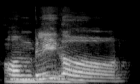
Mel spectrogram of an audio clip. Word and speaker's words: ombligo: Ombligo. Belly button. No? Ombligo. So the G is strong there. It's a go.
